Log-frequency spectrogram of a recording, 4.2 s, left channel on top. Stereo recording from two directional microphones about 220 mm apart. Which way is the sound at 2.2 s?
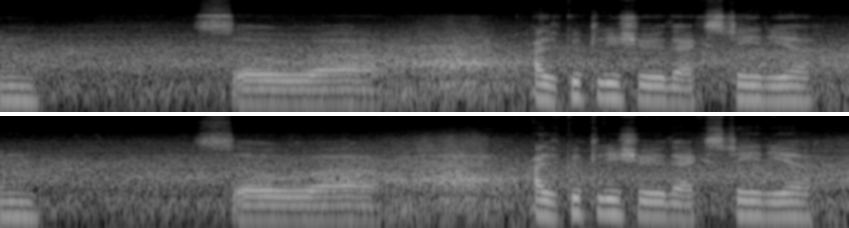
20° right (ahead or behind).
